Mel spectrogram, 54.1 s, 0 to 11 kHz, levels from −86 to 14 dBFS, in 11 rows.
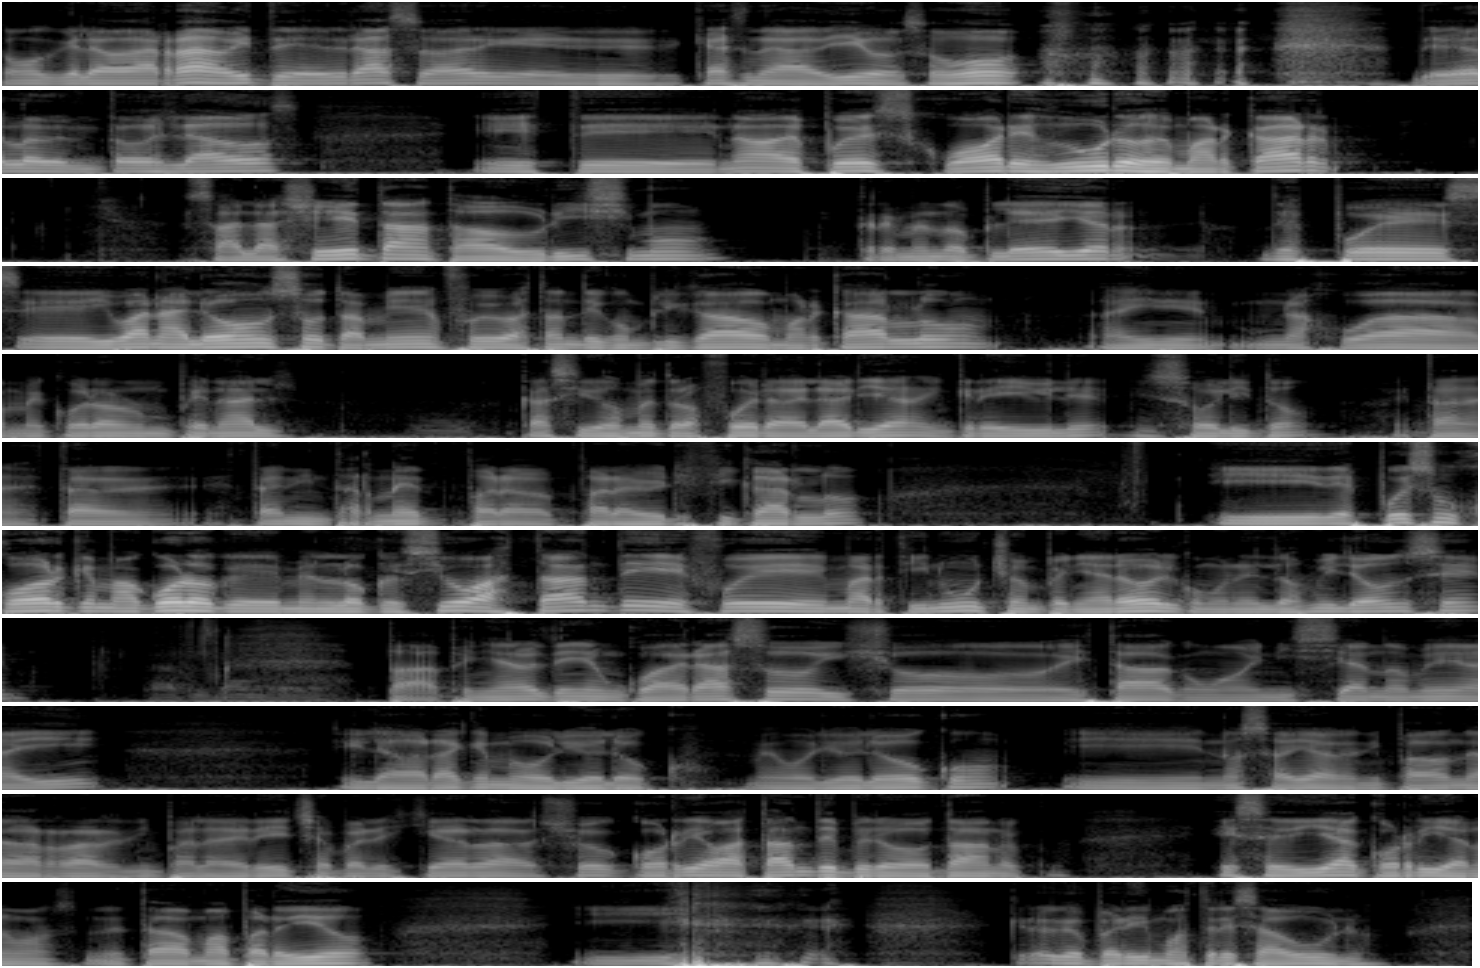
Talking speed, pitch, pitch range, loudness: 150 wpm, 115 Hz, 105-130 Hz, -26 LUFS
